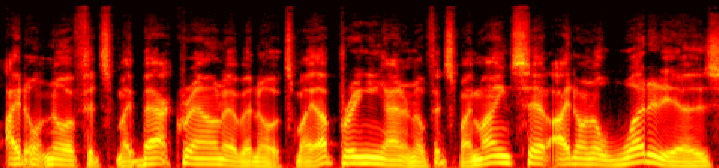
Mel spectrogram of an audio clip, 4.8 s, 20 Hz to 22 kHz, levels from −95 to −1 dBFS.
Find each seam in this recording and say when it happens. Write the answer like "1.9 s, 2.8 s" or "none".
none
